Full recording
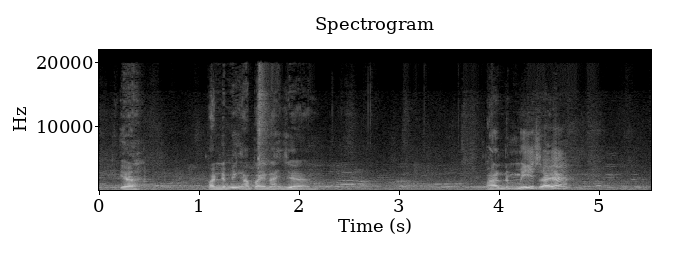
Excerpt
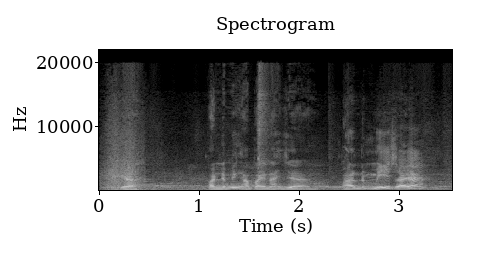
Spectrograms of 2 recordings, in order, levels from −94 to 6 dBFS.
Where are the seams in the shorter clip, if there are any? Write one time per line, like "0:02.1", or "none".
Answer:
0:02.2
